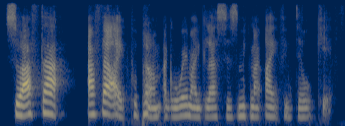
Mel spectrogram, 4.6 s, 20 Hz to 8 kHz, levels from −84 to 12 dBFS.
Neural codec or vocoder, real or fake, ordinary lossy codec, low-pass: codec, 16 kHz in and 24 kHz out, 0.4 kbps, LongCat-Audio-Codec, fine tuned four codebook decoder; fake; none; 7.2 kHz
